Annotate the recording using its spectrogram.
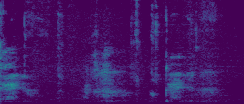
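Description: A man whispering quietly in a few short breathy bursts close to the microphone.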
